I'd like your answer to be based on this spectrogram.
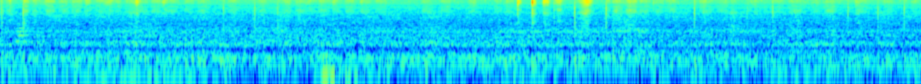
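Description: The tip of a blue mechanical pencil makes short strokes across a flat sheet of drawing paper bearing a drawing of a dog's nose. Faint, fine scratching sits over a steady low rumble, with a few slightly louder strokes standing out.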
